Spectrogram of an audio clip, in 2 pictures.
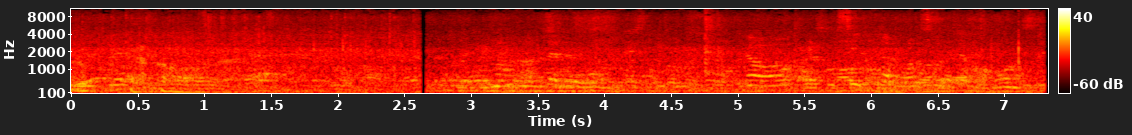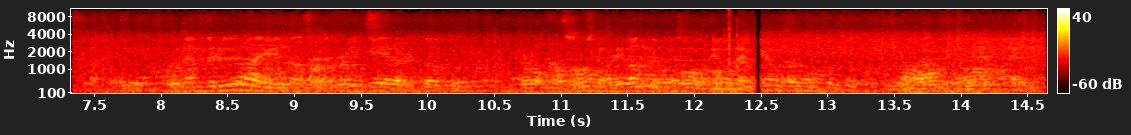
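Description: A crowd of adults chatter in a large echoing hall.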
